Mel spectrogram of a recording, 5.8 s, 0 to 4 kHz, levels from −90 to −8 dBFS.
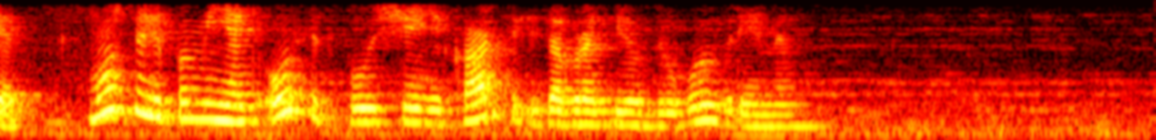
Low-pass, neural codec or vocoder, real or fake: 3.6 kHz; none; real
